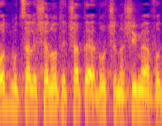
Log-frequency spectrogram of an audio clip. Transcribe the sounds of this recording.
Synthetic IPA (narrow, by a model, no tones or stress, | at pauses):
o̞d̪mut͡saleʃano̞t̪et̪ʃat̪ajadut̪ʃenaʃimːeavo̞d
